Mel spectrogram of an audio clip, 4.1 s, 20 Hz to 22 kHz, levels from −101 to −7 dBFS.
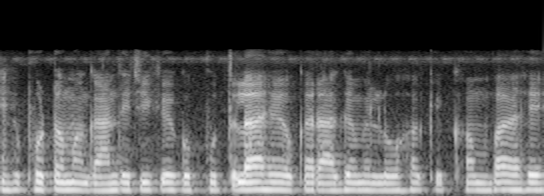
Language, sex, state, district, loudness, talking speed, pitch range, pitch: Chhattisgarhi, male, Chhattisgarh, Raigarh, -20 LUFS, 235 wpm, 145-150 Hz, 150 Hz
